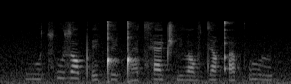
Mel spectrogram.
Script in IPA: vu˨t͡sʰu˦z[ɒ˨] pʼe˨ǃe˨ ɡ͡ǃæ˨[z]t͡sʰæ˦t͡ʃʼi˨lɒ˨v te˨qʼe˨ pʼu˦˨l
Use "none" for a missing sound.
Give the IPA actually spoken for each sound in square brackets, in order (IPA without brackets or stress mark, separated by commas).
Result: ɒ˦, none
